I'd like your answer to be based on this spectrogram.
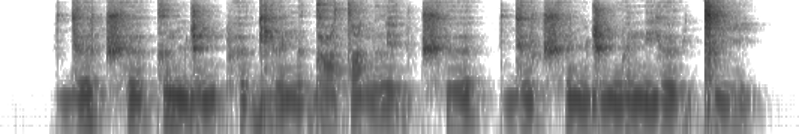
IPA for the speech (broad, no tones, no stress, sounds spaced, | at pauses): d ø t͡ʃʰ ø k ə n ɖ ɛ n pʰ ø ɡ j ʏ n ə ɡ u tˤ ɛ n l e ɡ t͡ʃʰ ʏ | d ʏ t͡ʃʰ ʏ n ɖ ɪ n w ʏ n j ø ɡ ǀ i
